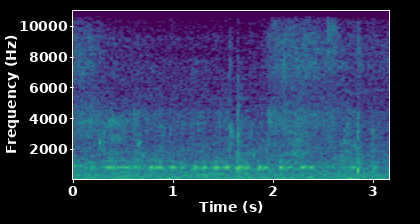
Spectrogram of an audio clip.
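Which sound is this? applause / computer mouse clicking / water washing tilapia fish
water washing tilapia fish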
